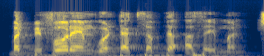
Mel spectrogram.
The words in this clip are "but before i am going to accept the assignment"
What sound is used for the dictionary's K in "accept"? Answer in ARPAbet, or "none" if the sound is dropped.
K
